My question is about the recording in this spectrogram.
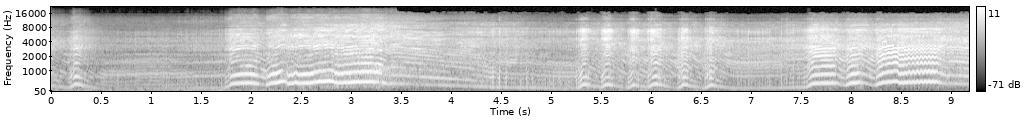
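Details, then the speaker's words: LST nitro RC truck with a rebuilt carburetor: small nitro engine screams in high, buzzy blips with a thin, hesitant idle between them; running super lean, at least on the bottom end; new carb planned. "You can tell she's just running super lean, at least on the bottom end."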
